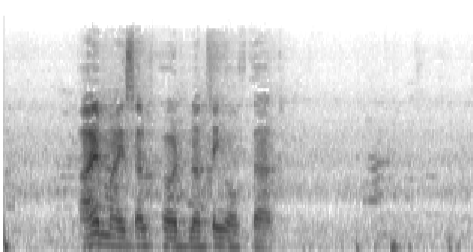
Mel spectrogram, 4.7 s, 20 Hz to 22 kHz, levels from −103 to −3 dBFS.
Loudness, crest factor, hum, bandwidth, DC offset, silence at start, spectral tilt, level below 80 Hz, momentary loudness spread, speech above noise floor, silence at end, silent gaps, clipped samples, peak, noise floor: -31 LUFS; 26 dB; none; 14 kHz; under 0.1%; 0 s; -3 dB/octave; -74 dBFS; 25 LU; 32 dB; 0.25 s; none; under 0.1%; -10 dBFS; -64 dBFS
